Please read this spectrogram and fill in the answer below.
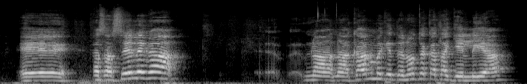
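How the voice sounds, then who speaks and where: Raising and projecting his voice, a man speaks at a fairly slow pace with a high pitch, ordinary pitch variation and long, frequent pauses. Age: 40s. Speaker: film podcast host. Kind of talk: casual chat.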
